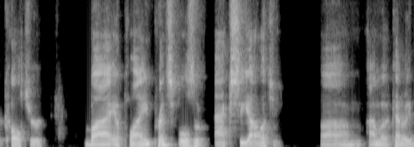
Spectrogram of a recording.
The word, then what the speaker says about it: axiology: Let me see if I can get the correct pronunciation. Axiology? Did I do it? Axiology.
